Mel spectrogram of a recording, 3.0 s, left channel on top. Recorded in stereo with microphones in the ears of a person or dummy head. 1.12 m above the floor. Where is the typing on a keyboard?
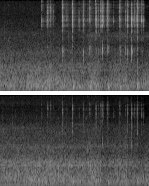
55° left (ahead or behind).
